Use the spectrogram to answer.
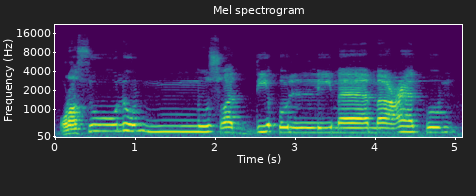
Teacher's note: میم مشدد ہے، غنہ کیجئے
